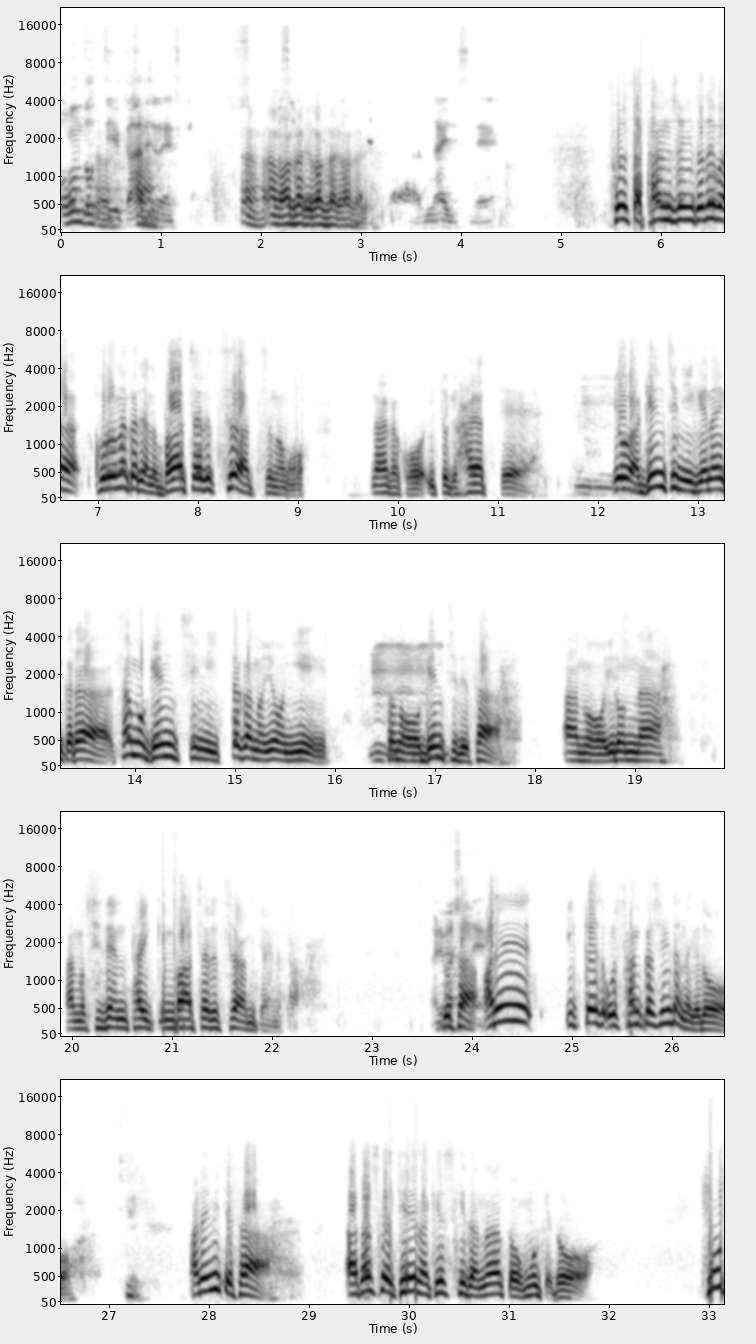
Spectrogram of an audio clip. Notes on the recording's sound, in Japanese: 岩手県大槌町。歩きながら1時間、対談する。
